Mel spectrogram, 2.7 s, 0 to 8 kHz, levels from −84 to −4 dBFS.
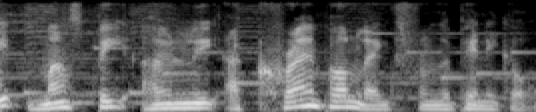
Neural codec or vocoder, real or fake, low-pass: none; real; 7.2 kHz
